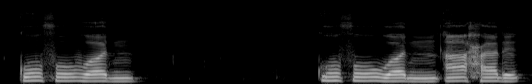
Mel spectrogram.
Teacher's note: کفوا اظہار ہوگا، اس لیے کہ تنوین کے بعد حروف حلقی میں سے حمزہ آ رہا ہے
